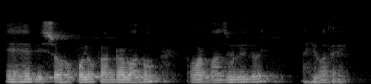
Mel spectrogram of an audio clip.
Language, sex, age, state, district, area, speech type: Assamese, male, 30-45, Assam, Majuli, urban, spontaneous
